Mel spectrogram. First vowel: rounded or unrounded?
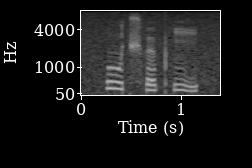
rounded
